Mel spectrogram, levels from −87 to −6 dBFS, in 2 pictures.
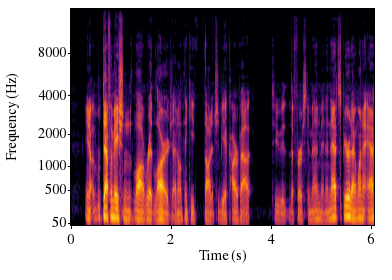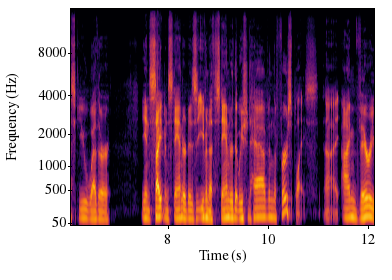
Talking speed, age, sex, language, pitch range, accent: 230 wpm, 30-49, male, English, 90-110 Hz, American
